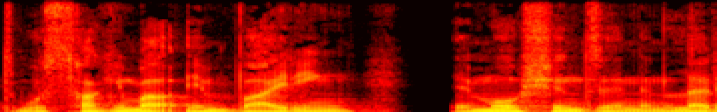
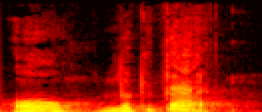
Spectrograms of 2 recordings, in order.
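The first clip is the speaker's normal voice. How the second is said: high, softer pleasant surprise; mock surprise; 12 semitones higher, 4 dB quieter than usual. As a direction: discover it with light delight. Pleased inner voice.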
